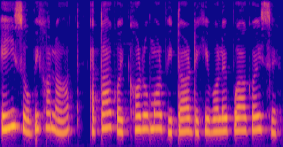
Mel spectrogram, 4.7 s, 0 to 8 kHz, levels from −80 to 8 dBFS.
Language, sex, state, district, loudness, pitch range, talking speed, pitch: Assamese, female, Assam, Kamrup Metropolitan, -16 LUFS, 220-260 Hz, 125 wpm, 230 Hz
